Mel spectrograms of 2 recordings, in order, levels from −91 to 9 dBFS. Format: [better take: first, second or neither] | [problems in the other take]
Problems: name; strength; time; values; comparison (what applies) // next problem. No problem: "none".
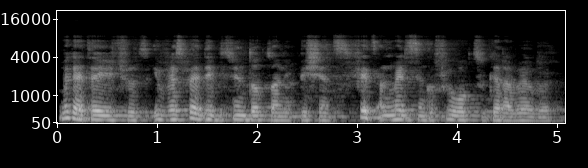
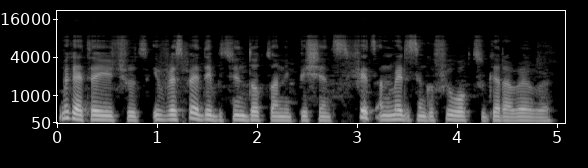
second | room echo; dies away in 0.6 s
